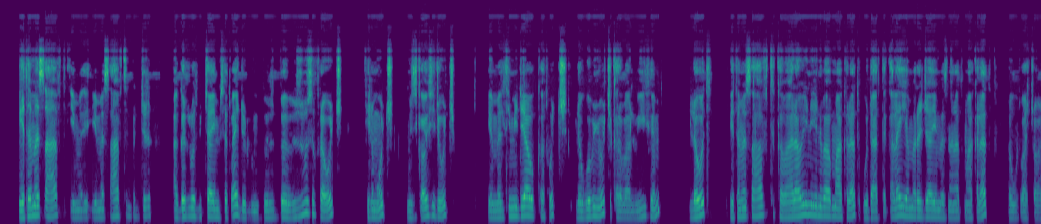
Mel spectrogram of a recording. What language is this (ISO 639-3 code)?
amh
